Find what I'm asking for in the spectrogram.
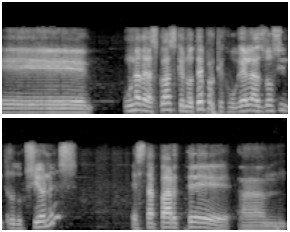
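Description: Lively intonation with a Mexican accent. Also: man. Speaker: podcast host. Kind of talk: casual chat. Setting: studio.

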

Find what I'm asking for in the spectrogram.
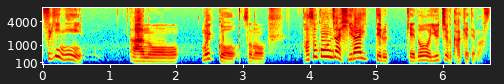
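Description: A man with a high voice talks at a fairly slow pace, his pitch swinging very widely and his loudness shifting a lot, with long, frequent pauses in a dry, close recording free of echo. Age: 20s. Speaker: podcast co-host, camping blogger. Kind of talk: casual chat.

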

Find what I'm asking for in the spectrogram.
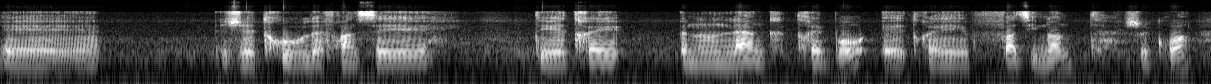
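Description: A man talks at a very slow pace. His delivery has long, frequent pauses. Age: 50s. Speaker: chef, French learner. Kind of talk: interview in learner French. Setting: phone app call. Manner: halting.

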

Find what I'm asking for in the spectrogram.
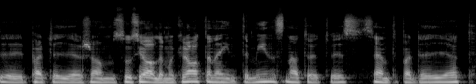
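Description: A man's fairly low-pitched, dark and mellow voice, somewhat breathy, with ordinary pitch variation. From Stockholm, Bromma. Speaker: podcast host. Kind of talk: casual political chat.

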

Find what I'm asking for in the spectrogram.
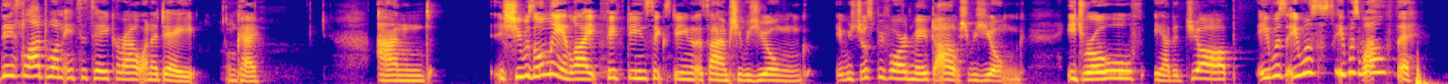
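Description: A woman speaks at a moderate pace in a high voice, her pitch swinging very widely. The recording is very clean, with a silent background. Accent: British. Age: 20s. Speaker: podcast host. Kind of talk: casual monologue.

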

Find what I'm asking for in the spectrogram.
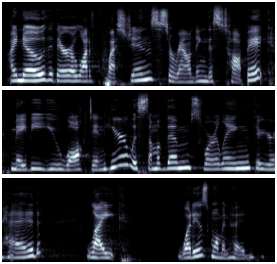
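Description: A woman with an unremarkable speaking voice talks at a fairly slow pace, her fairly high pitch showing ordinary pitch variation. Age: 20s. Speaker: campus ministry speaker. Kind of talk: sermon. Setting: church service.

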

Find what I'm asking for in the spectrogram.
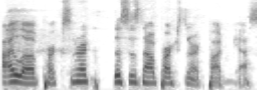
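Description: Recorded dry and close with no echo, a woman in an ordinary speaking voice talks at a fairly quick pace and a medium pitch. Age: 20s. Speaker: podcast co-host. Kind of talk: casual chat.

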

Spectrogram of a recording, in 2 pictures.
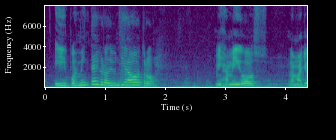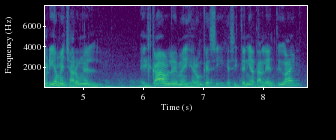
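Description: Audible room echo surrounds speech at a moderate pace with lively intonation. Long pauses come often. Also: man, high pitch for a man. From Venezuela. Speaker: freestyle rapper. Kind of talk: casual chat.

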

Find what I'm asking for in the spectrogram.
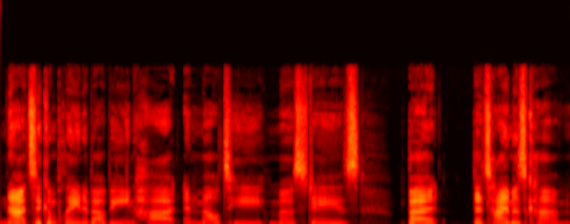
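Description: A man speaks in a plain, everyday voice at medium pitch, fairly slow pace and with fairly even intonation. The recording is very clean with a silent background, the sound dry and close with no echo. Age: 30s. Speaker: real estate broker. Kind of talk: podcast monologue.

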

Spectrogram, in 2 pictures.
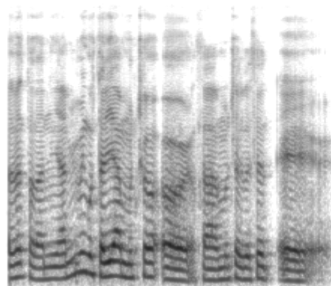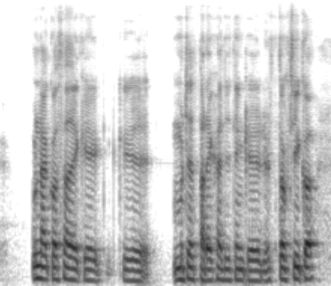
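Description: A man speaks at a fairly slow pace in an ordinary speaking voice, with medium pitch and ordinary pitch variation. The background is quiet. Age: 30s. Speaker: podcast host. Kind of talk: casual chat.

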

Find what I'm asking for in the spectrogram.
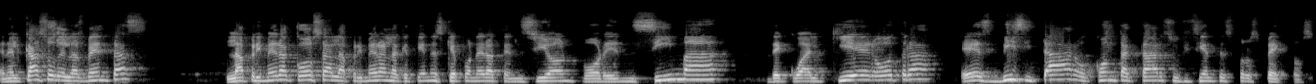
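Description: Speaking at a very slow pace, a man uses a high pitch with ordinary variation. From Mexico, Guerrero state. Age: 50s. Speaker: sales expert. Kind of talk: interview on a live-streamed podcast.

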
